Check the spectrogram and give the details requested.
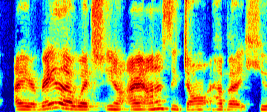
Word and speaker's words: Ayurveda: Oh, so I never know how to pronounce it. I always read it and don't say it. Oh, you can say like Ayurveda.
